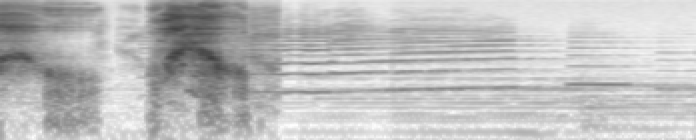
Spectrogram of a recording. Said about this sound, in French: Le tigre se réveille et il rugit très très fort.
